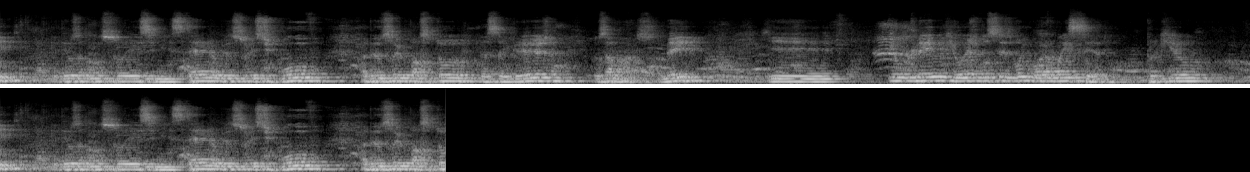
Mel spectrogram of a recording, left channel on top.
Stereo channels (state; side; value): drops out; right; at 4.5 s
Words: Que Deus abençoe esse ministério, abençoe este povo, abençoe o pastor dessa igreja, os amados. Amém? E eu creio que hoje vocês vão embora mais cedo, porque eu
